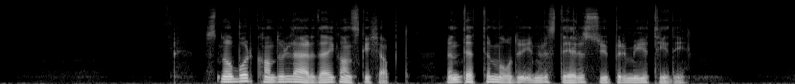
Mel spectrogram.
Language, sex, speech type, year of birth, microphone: Norwegian, male, read, 1958, Sennheiser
